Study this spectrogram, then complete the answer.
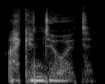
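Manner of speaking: soft whisper into his ear. A narrator's reading. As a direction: breathe it close to his ear. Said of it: "she whispered close to his ear".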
